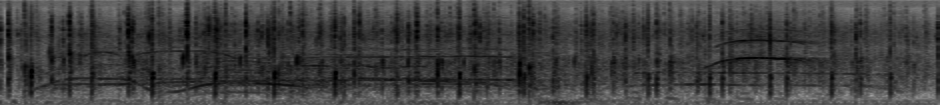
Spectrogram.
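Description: Dense audience applause welcomes a solo fiddle player as she is introduced to perform with a live band. Loud, steady clapping fills the whole stretch without a break.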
